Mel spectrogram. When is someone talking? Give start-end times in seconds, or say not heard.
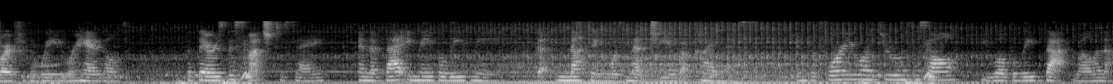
0.0-11.0.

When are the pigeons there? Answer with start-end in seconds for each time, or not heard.
0.2-2.6, 7.0-9.4.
